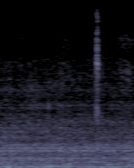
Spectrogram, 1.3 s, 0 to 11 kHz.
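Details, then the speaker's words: Epson SureColor F2100 DTG printer cooling fan, loud for a few minutes before it drops out and goes quiet; steady rushing hum with no pulsing, rattles or scrapes, normal. "and as you can hear this is what i was talking about with the fan it gets kind of loud in a few minutes it'll drop out and go quiet"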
